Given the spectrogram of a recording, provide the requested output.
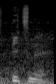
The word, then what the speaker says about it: Spitzner: Pitzmer.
